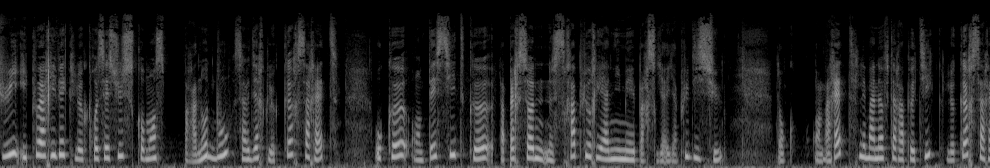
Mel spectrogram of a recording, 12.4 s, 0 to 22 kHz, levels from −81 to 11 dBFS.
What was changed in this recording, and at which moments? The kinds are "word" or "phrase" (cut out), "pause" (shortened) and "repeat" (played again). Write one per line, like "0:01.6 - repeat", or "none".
0:01.1 - word
0:08.2 - word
